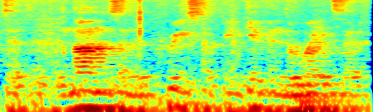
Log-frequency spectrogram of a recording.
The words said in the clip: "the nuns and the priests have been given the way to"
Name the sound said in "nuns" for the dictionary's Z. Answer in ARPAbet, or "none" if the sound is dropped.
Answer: Z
